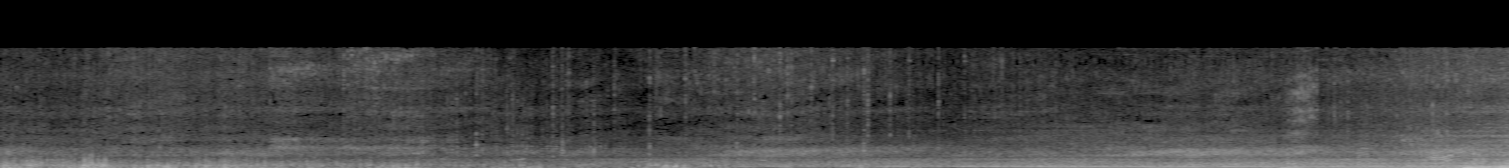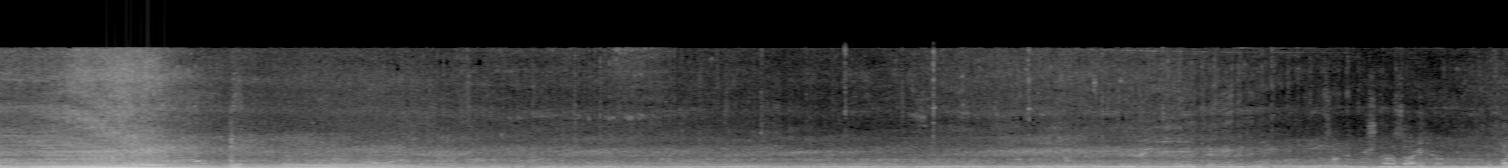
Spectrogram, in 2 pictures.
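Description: A BMW touring motorcycle passes close by about halfway through: its engine note builds, peaks with a brief whoosh, then settles into a steady low engine hum. Before it arrives there is only the faint chatter of passing cyclists.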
